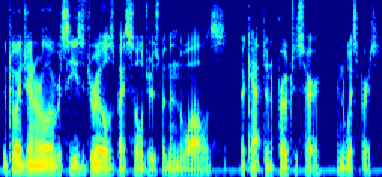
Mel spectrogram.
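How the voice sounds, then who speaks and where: A man narrating a screenplay as a dramatic reading, in a measured, theatrical manner. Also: low voice, steady tone, fairly bright tone.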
